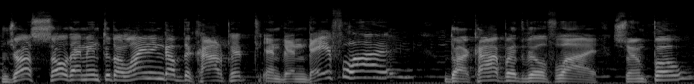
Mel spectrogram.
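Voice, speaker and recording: A man's voice: high voice, sing-song, measured pace, pushed and bright, faint music behind, full character voice. A man voicing a wisecracking cartoon fortune teller, moving from mock-mystical to matter-of-fact patter. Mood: breezy, sly. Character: shifty, wisecracking fortune teller with a crystal ball.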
